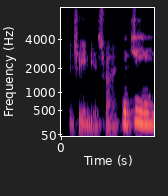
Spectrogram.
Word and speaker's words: Baggini: Is it Baggini? Baggini is right.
